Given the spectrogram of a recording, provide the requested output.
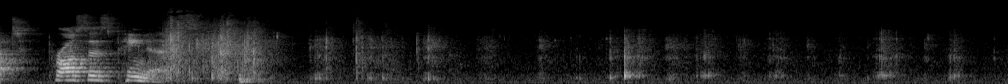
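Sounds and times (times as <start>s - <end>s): crunching and chewing pretzel: 1.6s - 10.0s.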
